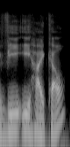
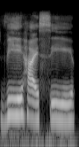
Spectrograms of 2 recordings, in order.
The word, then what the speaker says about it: vehicle: Now, I've heard people say vehicle, but something about that doesn't sound quite right. You have a good ear. It's not vehicle, it's V-high-C. V-H-I-C. So the emphasis is on the second syllable.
